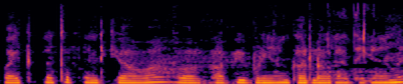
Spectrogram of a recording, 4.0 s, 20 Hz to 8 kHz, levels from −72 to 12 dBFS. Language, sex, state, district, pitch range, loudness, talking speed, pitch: Hindi, female, Bihar, Araria, 200-215 Hz, -16 LUFS, 220 wpm, 205 Hz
